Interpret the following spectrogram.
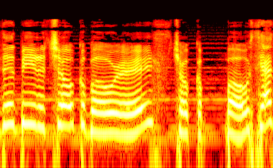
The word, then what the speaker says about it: Chocobo: Chocobo.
